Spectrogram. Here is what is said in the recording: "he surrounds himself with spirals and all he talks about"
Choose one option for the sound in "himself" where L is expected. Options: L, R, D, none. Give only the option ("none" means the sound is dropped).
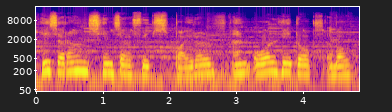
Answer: L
